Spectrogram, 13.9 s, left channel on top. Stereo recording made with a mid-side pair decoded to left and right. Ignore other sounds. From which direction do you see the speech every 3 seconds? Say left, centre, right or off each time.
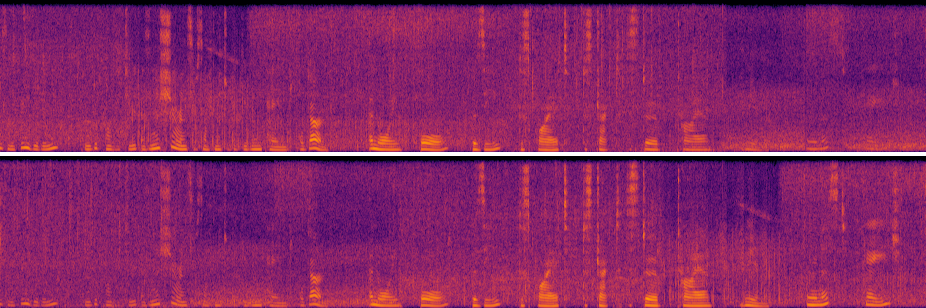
left, left, centre, right, right.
